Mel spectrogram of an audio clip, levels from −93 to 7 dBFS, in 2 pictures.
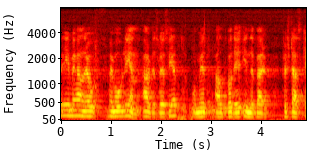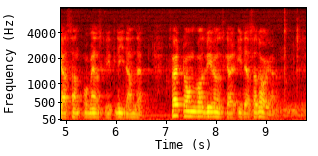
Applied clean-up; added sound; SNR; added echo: none; Zipper (clothing); 19 dB; reverberation time 0.2 s.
